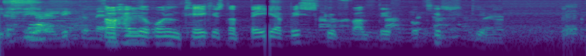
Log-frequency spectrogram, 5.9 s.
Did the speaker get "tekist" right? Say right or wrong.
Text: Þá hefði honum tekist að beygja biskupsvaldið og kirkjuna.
right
